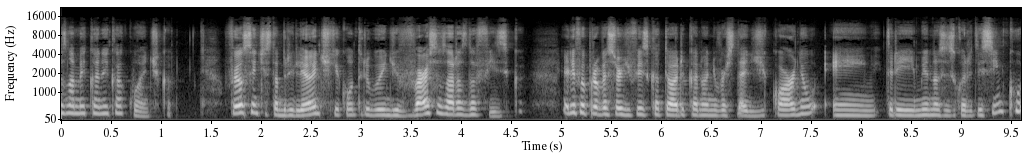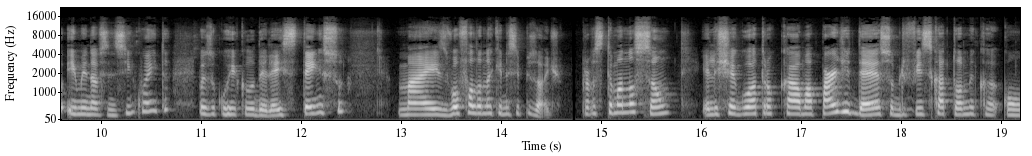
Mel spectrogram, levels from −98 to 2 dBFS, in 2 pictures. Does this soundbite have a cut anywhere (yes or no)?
yes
